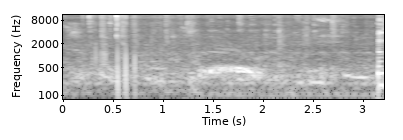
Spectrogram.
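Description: A Belgian bloodline pigeon gives a low, throaty coo close by, with a few sharp taps and rustles around it.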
